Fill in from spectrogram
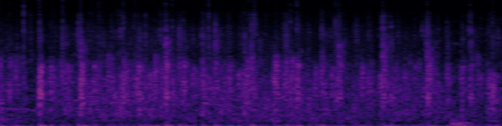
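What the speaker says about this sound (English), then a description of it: "you can clap for that, why not?" Guests clapping at a St. Patrick's Parade committee installation dinner, a faint, distant, even patter of many hands continuing throughout without talk.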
